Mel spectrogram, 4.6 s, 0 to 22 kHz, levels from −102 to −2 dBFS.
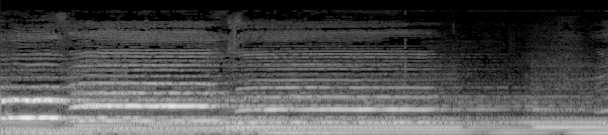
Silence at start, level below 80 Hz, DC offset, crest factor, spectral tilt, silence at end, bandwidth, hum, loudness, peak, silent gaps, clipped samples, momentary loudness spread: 0 s; -38 dBFS; under 0.1%; 18 dB; -7.5 dB/octave; 0 s; 11.5 kHz; none; -22 LUFS; -4 dBFS; none; under 0.1%; 16 LU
